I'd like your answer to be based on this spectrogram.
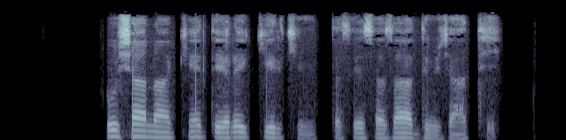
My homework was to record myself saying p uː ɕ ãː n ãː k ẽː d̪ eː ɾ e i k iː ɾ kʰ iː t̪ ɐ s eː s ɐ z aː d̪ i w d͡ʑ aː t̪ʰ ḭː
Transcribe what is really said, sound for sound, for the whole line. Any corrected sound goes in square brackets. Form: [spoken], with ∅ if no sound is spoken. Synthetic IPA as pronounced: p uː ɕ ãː n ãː k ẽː [t̪] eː ɾ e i k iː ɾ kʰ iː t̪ ɐ s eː s ɐ z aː d̪ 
